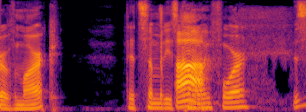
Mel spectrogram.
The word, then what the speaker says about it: marque: for what's called a letter of mark or a letter of marquee yeah marquee but it's spelled m-a-r-q-u-e right right um so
